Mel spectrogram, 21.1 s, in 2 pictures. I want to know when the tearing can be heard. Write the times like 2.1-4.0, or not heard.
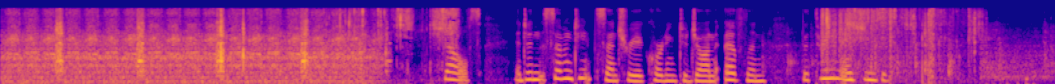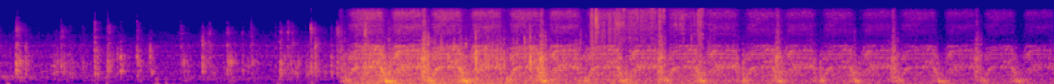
3.3-4.7, 8.2-9.8, 16.4-17.8.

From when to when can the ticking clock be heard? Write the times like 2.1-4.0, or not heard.
not heard.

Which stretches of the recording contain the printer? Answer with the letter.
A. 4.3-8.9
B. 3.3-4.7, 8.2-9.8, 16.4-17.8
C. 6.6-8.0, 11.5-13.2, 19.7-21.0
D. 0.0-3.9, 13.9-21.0
D.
